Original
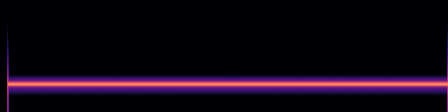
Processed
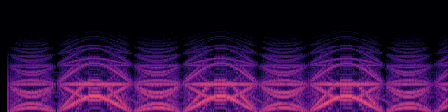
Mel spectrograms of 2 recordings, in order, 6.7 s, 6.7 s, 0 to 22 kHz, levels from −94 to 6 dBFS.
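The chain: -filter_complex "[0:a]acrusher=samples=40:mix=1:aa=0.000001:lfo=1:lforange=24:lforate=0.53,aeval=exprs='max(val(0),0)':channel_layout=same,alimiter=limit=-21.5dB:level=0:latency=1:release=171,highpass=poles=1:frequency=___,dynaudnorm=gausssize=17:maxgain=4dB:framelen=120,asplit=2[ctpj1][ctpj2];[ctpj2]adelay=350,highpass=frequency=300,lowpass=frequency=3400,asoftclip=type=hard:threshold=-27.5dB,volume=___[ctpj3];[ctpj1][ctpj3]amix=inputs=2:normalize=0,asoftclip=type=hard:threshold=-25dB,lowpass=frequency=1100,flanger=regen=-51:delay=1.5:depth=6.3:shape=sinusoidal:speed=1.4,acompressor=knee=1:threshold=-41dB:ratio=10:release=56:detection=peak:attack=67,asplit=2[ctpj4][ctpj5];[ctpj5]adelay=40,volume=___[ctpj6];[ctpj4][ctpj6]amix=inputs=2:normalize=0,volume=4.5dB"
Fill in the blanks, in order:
820, -26dB, -12dB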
